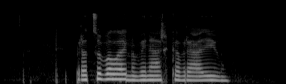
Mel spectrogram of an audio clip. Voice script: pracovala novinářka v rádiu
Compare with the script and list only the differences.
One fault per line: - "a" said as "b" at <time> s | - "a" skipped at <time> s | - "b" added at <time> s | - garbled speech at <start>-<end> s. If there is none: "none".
none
